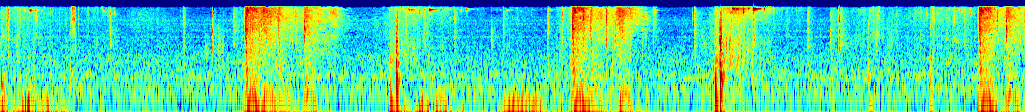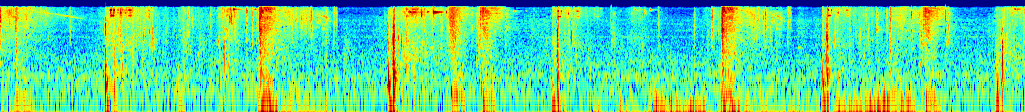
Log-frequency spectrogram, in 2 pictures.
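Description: Footsteps thud on a hard floor at a quick pace.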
